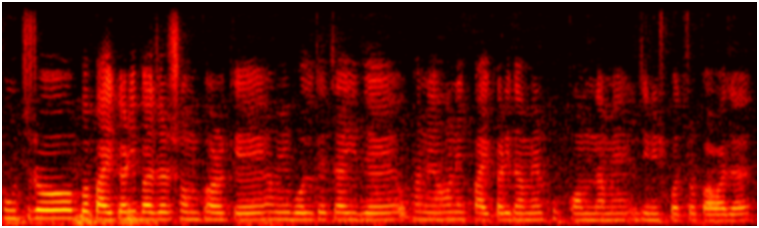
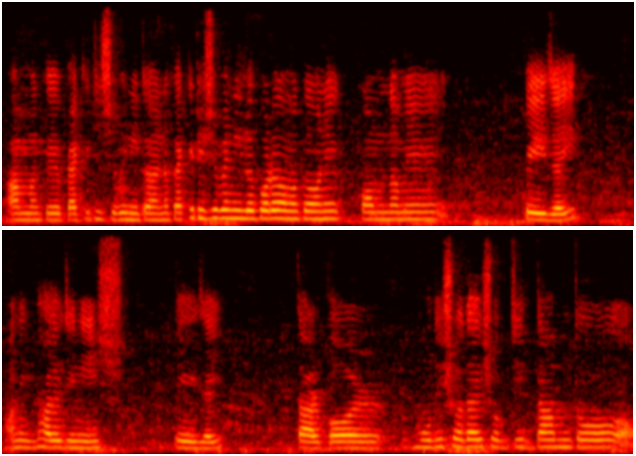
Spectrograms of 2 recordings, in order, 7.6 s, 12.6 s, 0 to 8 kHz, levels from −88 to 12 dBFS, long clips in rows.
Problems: constant background noise, continuous background conversations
